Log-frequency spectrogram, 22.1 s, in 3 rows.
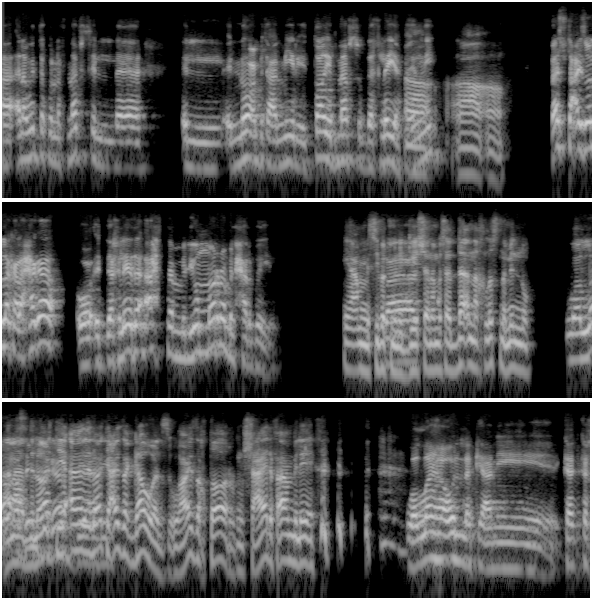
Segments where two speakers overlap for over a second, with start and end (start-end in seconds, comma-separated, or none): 14.8-16.2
